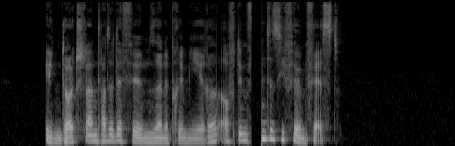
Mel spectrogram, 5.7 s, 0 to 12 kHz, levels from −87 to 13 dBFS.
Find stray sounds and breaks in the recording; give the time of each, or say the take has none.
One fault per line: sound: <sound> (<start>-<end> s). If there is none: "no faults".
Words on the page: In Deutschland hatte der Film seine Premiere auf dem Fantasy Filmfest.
sound: dropout (3.1-3.3 s)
